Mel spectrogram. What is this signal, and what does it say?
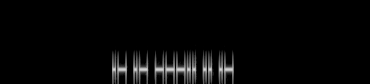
Morse code, heard as a keyed tone, about 44 wpm, 700 Hz. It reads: AA8IA
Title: Call Signs Repeated 3x - 45wpm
